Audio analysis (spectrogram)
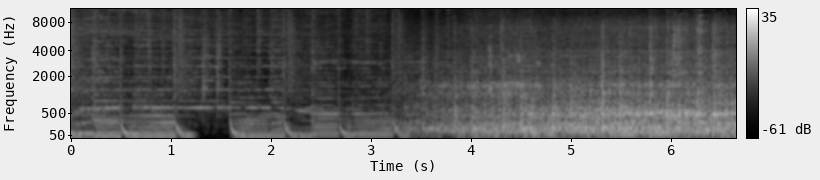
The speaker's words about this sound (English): To kick off the party, we are climbing up California Street to the top of Nob Hill on the city's oldest operating cable car, Big 19, with Mayor London Breed.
